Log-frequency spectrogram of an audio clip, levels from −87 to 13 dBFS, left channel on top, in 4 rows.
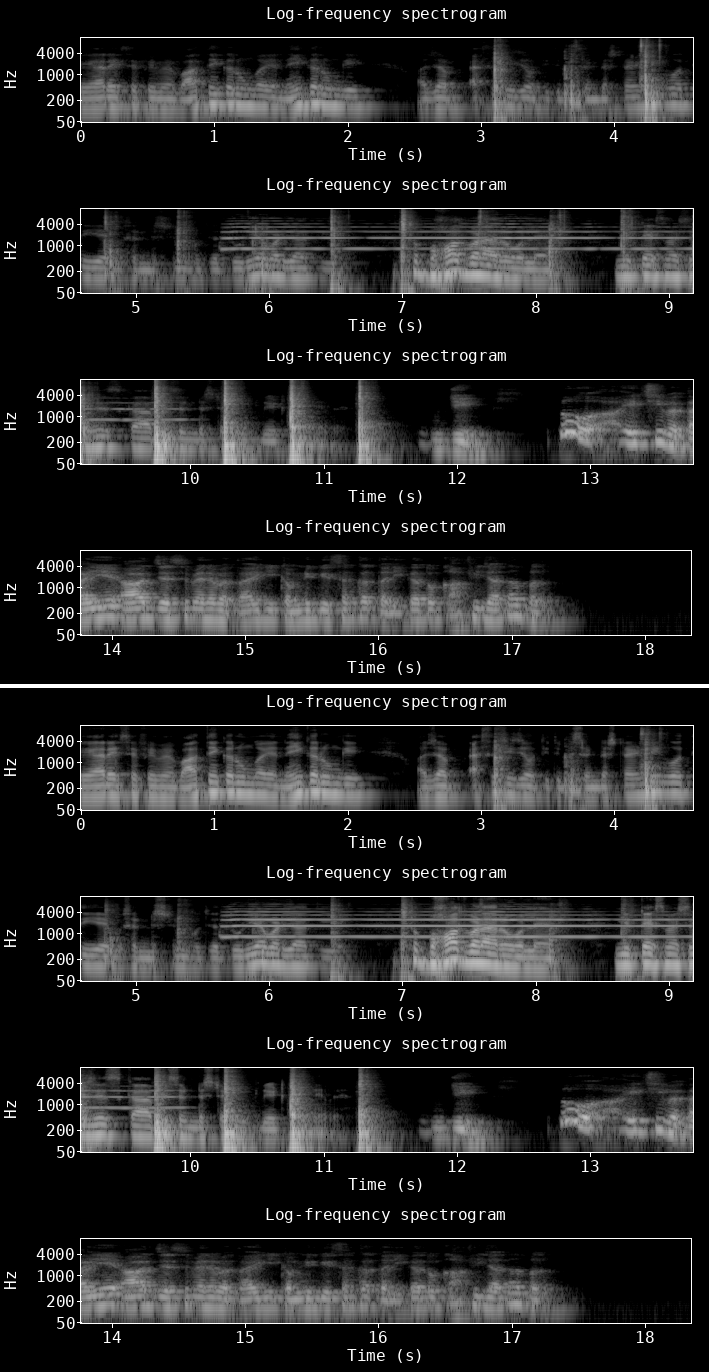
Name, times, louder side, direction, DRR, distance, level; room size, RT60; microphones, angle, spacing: voice 1, 0.0-2.1 2.5-6.6 7.1-8.2 8.6-11.0, right 5 dB, 70° right, 0.4 m, -34 dB
sound 1, 3.1-3.2 3.6-3.8 4.2-4.4 4.8-4.9 5.3-5.4 5.8-6.0 6.5-6.6 6.9-7.1 7.6-7.7 8.1-8.2 8.6-8.8 9.2-9.3 9.7-9.9 10.2-10.4 10.7-10.9 11.2-11.4, left 2 dB, 25° left, 0.5 m, -27 dB
Trumpet, 5.6-10.0, right 7 dB, 40° right, 1.0 m, -36 dB
voice 2, 11.8-12.2 12.8-17.3, left 2 dB, 80° left, 1.0 m, -32 dB
8.8 x 4.4 x 2.4 m
head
